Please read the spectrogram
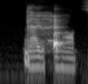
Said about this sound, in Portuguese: Peraí, deixa eu tossir.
